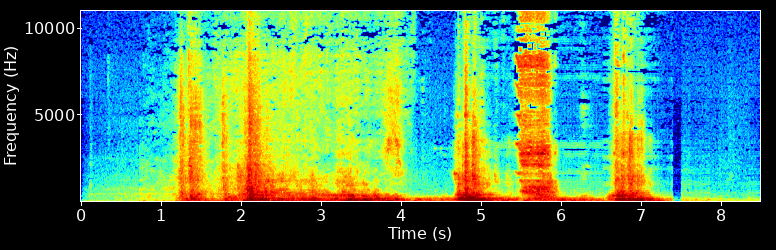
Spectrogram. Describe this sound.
An elevator closing its doors. Recorded with a Zoom H2. Recorded at Campus Upf classrooms.
UPF-CS13, doors, elevator, squeak, close, campus-upf, machine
